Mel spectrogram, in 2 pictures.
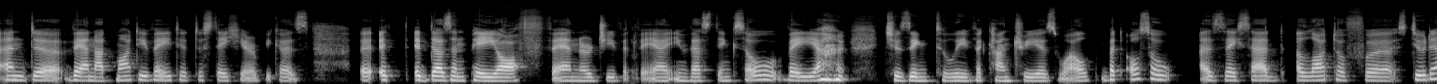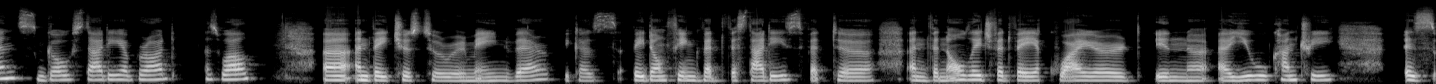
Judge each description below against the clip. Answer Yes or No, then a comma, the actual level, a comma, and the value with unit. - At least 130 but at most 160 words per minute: Yes, average, 155 wpm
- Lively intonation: No, average, 2.8 semitones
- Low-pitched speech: No, high, 190 Hz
